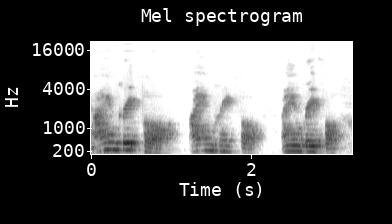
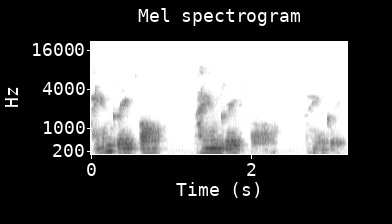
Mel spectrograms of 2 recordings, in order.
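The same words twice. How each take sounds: First: Said in the usual way. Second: Soft, fading to a near whisper; quiet inner repetition fading out. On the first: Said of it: "could be as simple as saying". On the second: Shown as a demonstration. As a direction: say it softly, fading away each time. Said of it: "So quietly in your mind".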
